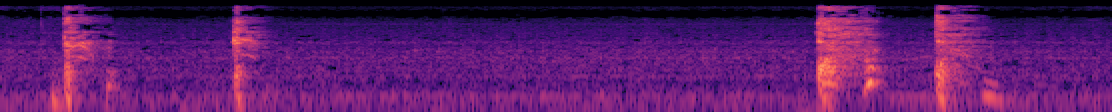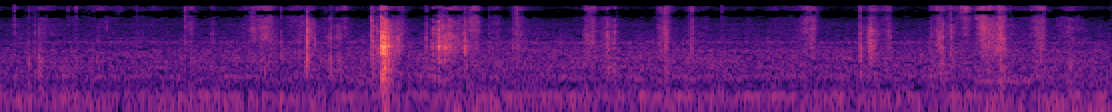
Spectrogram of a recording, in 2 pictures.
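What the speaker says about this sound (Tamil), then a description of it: "எனக்கு ரொம்ப இருமல் வந்துருச்சு." A person coughs indoors, a few sharp harsh bursts early on and a close pair of louder coughs midway, followed by faint scattered crackles and rustles over a quiet background.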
